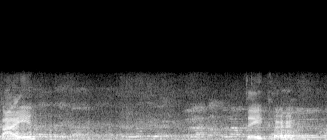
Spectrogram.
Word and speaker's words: Tithe Taker: It's pronounced as Tithe Taker.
